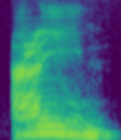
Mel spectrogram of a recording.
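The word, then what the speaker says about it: عين: If you write the Ain in English, it will start with A, but it really comes from the middle of the throat.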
